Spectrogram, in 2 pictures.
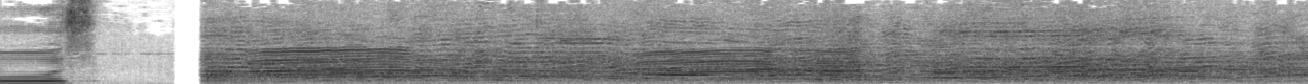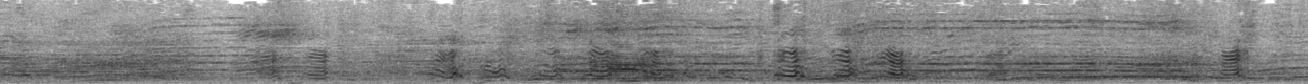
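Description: A crowd of young women chatter and squeal excitedly nearby.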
